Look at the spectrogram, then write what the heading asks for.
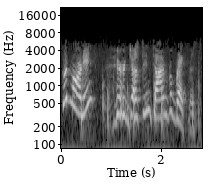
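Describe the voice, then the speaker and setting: High-voiced, bossy frontier matron. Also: female voice, big pitch swings. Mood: hospitable. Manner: brisk, no-nonsense, scolding. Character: bossy, motherly older frontier boarding-house woman. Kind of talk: 1950s radio western acting. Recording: muffled, noisy old radio recording.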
